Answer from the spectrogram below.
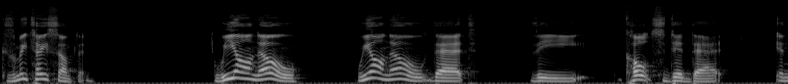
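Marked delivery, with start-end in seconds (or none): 2.2-4.8 WE ALL KNOW hit high and loud, repeated for effect; emphatic insistence. Real, not acted. Host tells viewers what the Colts did, emphatic insistence. Makes a pointed, repeated accusation.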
